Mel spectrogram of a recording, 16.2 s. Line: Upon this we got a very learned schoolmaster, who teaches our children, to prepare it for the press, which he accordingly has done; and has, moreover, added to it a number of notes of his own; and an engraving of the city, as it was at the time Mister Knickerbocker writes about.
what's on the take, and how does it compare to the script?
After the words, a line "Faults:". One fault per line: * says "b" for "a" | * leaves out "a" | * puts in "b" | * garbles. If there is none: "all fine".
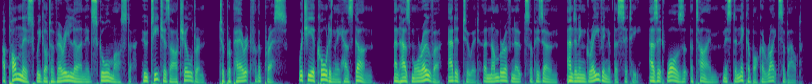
Upon this we got a very learned schoolmaster, who teaches our children, to prepare it for the press, which he accordingly has done; and has, moreover, added to it a number of notes of his own; and an engraving of the city, as it was at the time Mister Knickerbocker writes about.
Faults:
all fine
